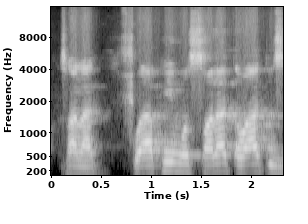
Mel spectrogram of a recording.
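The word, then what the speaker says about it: صلاة: Makanya di beberapa kaum muslimin, kalau tidak terbiasa menggunakan mushaf Madinah, bacanya sholawat. Padahal sholat.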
